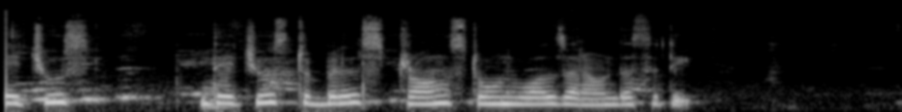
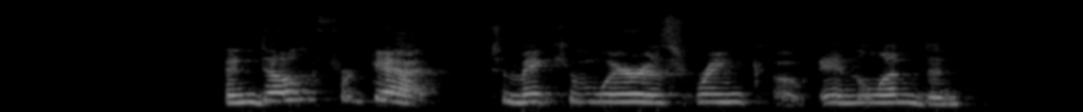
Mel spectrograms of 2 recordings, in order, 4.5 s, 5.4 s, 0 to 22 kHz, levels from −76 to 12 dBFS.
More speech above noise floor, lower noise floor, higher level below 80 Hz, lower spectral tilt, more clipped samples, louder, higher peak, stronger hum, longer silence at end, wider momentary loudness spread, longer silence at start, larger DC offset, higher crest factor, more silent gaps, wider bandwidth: second, 47 dB vs over 57 dB; second, -61 dBFS vs under -90 dBFS; first, -54 dBFS vs -84 dBFS; first, -6 dB/octave vs -4 dB/octave; neither; first, -15 LUFS vs -33 LUFS; first, 0 dBFS vs -16 dBFS; neither; first, 1.05 s vs 0.6 s; second, 11 LU vs 14 LU; second, 0 s vs 1.15 s; neither; second, 14 dB vs 20 dB; neither; second, 12 kHz vs 13.5 kHz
